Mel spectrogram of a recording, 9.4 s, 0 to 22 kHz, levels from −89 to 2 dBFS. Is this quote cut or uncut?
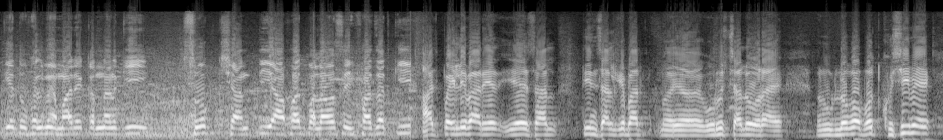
cut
